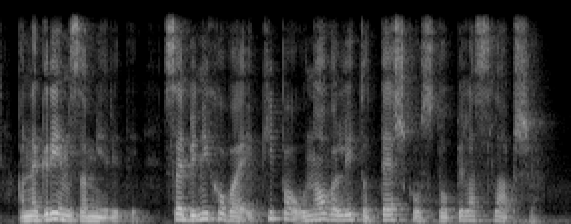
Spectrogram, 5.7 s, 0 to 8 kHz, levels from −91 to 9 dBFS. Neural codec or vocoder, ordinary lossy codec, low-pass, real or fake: none; none; 7.2 kHz; real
